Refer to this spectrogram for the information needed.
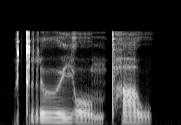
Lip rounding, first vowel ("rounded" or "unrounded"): unrounded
